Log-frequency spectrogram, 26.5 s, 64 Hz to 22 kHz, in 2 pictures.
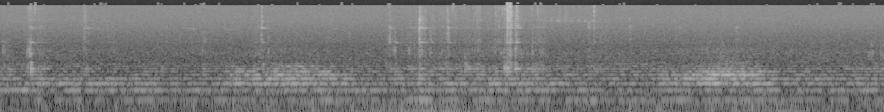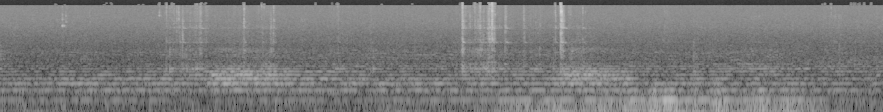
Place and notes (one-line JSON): {"title": "quarry, Marušići, Croatia - void voices - stony chambers of exploitation", "date": "2012-09-09 10:47:00", "description": "abandoned quarry near small village Marušići, many big prominent houses in Venice, Vienna and around are build with these beautiful white stones ... many test holes were here ones, I found only one of it now, others are stuffed with sand- day 1", "latitude": "45.42", "longitude": "13.74", "altitude": "269", "timezone": "Europe/Zagreb"}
